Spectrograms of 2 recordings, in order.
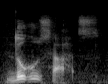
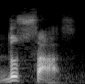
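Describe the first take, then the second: First: A slow, breathy h sound replaces the s. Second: A quick, crisp doubled s joins the two parts. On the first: The speaker is relaxed and loose. "बहुत धीमी गति से, जीभ पहुंच ही नहीं पाई" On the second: The speaker is strict and precise. "फटाक से जीभ ले जाके बोला"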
